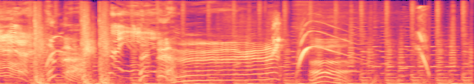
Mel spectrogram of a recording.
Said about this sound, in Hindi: इन्हें डंडों से मारो।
